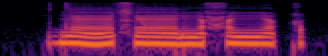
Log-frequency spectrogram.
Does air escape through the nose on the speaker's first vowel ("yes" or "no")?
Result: yes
